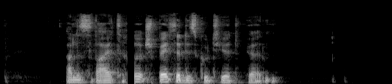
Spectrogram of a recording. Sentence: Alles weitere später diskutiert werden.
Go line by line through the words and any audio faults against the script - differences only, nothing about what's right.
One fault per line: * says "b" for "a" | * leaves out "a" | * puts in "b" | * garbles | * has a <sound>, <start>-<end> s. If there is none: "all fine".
* has a dropout, 1.3-1.3 s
